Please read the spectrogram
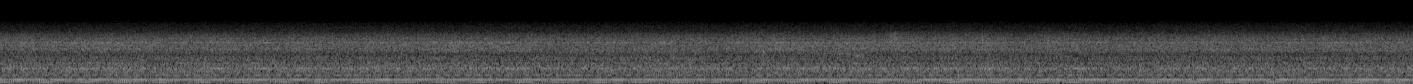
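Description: A steady low electrical hum with several steady tones over even hiss, unchanging throughout: the background noise of an old film soundtrack, not the sound of the machine on screen.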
